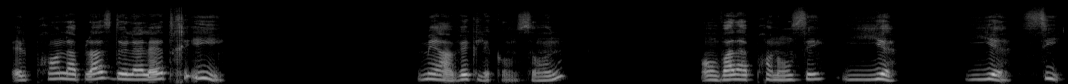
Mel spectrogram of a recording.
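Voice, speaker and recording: Very slow, gravelly-voiced woman teacher. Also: on the high side, darkish tone. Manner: patient, repeats each sound several times; explains step by step while drawing on a board. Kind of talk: phonics lesson for young children.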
